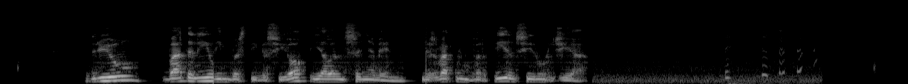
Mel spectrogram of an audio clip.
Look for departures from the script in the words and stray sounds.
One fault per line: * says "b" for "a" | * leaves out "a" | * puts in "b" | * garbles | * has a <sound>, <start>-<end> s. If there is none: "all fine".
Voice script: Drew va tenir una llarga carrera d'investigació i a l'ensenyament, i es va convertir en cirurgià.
* leaves out "una llarga carrera"
* has a laugh, 7.2-8.2 s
